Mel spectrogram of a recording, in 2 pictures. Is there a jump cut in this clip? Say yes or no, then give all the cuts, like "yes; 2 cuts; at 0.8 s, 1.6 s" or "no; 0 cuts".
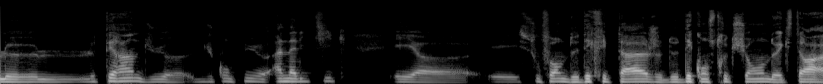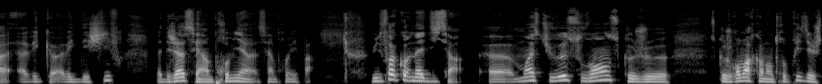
no; 0 cuts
